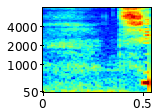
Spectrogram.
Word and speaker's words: ㄐ: Ti is like a genie without the knee.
